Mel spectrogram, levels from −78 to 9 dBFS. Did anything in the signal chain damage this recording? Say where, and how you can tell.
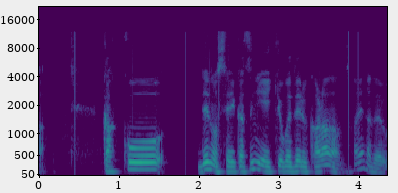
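Yes. Word clock ticks are audible from 0.15 s to 4.35 s as sharp clicks roughly every 0.07 s, about 70 in all. The receiver on the digital link isn't locked to the sender's clock. A mismatch of roughly 400 ppm forces a one-sample slip at each tick.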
